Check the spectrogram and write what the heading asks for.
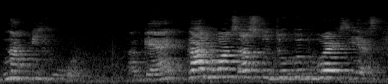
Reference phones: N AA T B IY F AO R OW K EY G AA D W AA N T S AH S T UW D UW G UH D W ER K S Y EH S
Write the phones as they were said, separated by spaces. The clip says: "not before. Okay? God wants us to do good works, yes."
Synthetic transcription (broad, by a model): N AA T B IY F AO R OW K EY G AA D W AA N T S AH S T UW D UW G UH D W ER K S Y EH S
